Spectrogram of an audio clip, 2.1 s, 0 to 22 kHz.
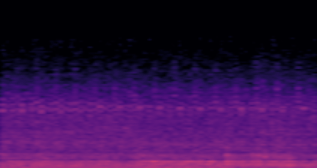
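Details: Fiat Grande Punto 1.4 T-Jet (same engine as the Giulietta) on cold fast idle during a PCV diagnosis; even, steady mechanical hum with no knocks or stumbles; oil cap very slightly sucked in; this car uses little oil; healthy.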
